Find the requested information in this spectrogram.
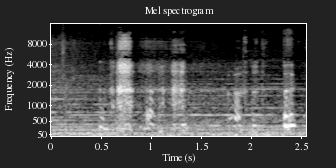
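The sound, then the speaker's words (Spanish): A child whimpers and cries softly in a few short, broken, high-pitched sobs that sit low against a steady, noisy background, with no clear words spoken. “No llores, no llores de nuevo.”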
